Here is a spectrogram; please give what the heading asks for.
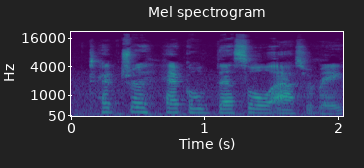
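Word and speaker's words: tetrahexyldecyl ascorbate: we use the highest quality that you get tetraheckle decile acerbate that's how you pronounce it it goes by another name as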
